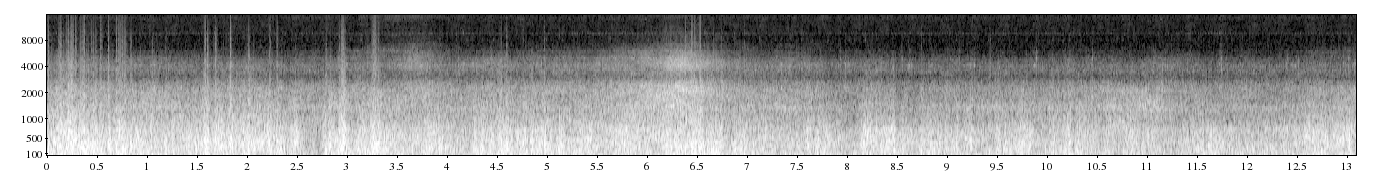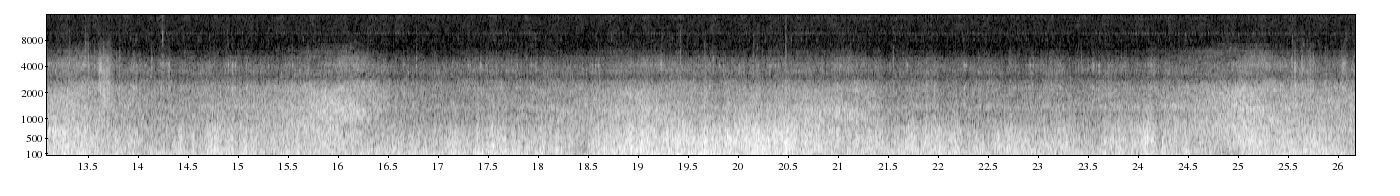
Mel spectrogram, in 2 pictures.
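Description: Cars pass by on the road.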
